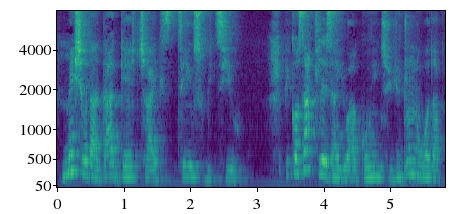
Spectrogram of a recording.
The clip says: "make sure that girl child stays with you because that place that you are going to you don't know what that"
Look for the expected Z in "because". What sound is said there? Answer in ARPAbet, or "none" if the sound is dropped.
S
